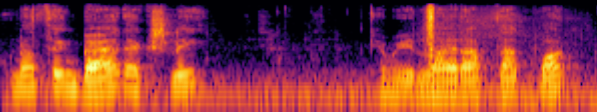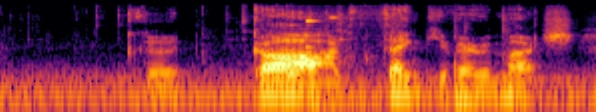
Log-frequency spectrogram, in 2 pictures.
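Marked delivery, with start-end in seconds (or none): none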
